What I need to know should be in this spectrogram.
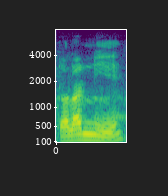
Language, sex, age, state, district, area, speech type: Bengali, male, 45-60, West Bengal, Birbhum, urban, spontaneous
